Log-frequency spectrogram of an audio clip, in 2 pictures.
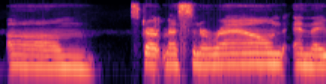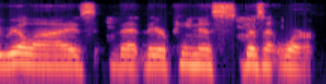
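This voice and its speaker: A woman's voice: on the low side, flat delivery, takes it slowly, fairly bright tone, no room sound, rough recording. A middle-aged woman speaking as a sex educator in an interview, frank and matter-of-fact, with frequent ums. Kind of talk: interview conversation.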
